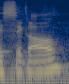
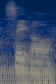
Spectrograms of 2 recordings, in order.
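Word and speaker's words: Ty Segall: of inspiration from from ty segal ty siegel i'm not sure how you say it i think it's seagull seagull yeah and um and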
